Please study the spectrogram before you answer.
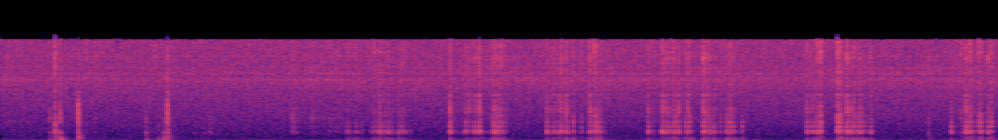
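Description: Fingernails tap and scratch along the top edge of a solid wooden heart plaque painted with glitter. Short knocks and rasping scratches come in quick uneven bursts, with a low hum underneath.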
